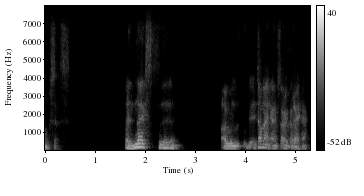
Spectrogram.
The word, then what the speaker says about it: Tomasz: Okay, so it's a pleasure to have Tomasz here.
